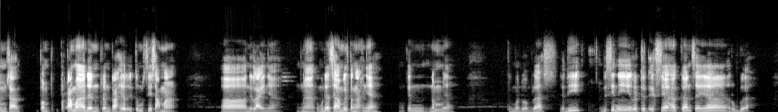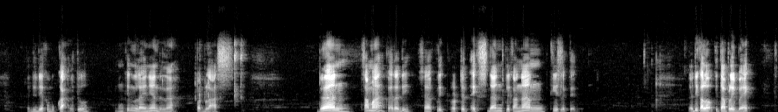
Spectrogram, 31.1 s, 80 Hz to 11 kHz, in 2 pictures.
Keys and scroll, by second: 19.2-20.1 typing, 20.2 Return.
